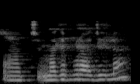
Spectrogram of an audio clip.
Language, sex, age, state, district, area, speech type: Maithili, female, 30-45, Bihar, Madhepura, rural, spontaneous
